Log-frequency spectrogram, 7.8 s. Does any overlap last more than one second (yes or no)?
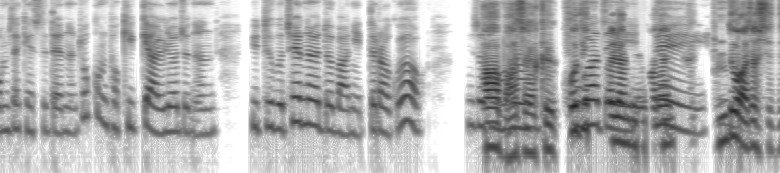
yes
